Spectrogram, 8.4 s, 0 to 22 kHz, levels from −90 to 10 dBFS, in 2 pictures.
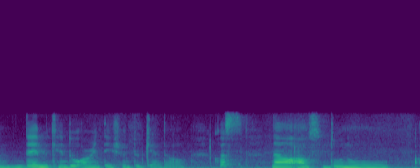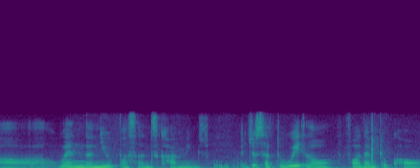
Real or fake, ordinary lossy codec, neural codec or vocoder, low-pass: real; none; none; 7.2 kHz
